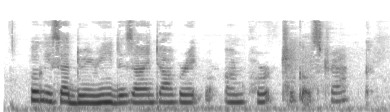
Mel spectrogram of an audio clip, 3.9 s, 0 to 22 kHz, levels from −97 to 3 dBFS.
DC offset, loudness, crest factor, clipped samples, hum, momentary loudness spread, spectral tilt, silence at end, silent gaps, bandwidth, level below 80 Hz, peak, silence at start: under 0.1%; -28 LUFS; 16 dB; under 0.1%; none; 14 LU; -5 dB/octave; 0.2 s; none; 11.5 kHz; -56 dBFS; -12 dBFS; 0.3 s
